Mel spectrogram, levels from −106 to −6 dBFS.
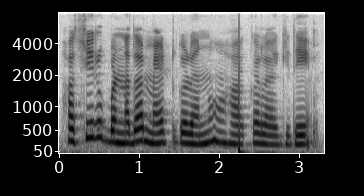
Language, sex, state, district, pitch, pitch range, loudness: Kannada, female, Karnataka, Bangalore, 220 Hz, 200-255 Hz, -14 LUFS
